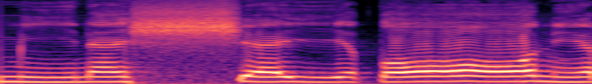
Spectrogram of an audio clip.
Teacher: Kalau makhraj shin itu di lidah bagian tengah ke langit-langit atas bagian tengah. Kalau sin di ujung lidah.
